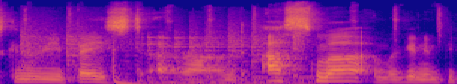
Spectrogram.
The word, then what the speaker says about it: asthma: ask what is asthma, how do you pronounce asthma? Because there's the T and the H. Are you meant to say it? Some people do. Okay. It depends on your accent, but I say asthma.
